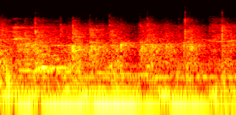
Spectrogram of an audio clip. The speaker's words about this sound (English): That's the standard It's Just Banter round of applause.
